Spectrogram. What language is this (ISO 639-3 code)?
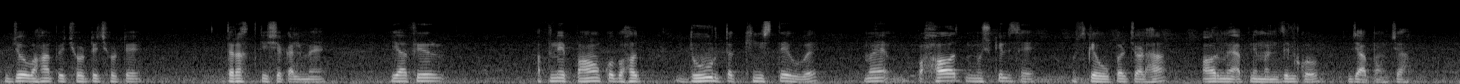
urd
